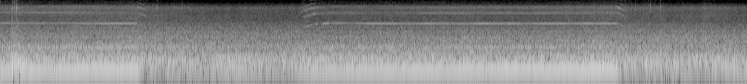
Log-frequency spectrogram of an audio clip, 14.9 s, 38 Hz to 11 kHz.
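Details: Audi A4 B6 turbo: a high steady whistle rises with revs and drops on release. Turbo whine from one bent compressor fin, caused by AFE intake pipe grommets (incl. PCV grommet) breaking and being sucked in.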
